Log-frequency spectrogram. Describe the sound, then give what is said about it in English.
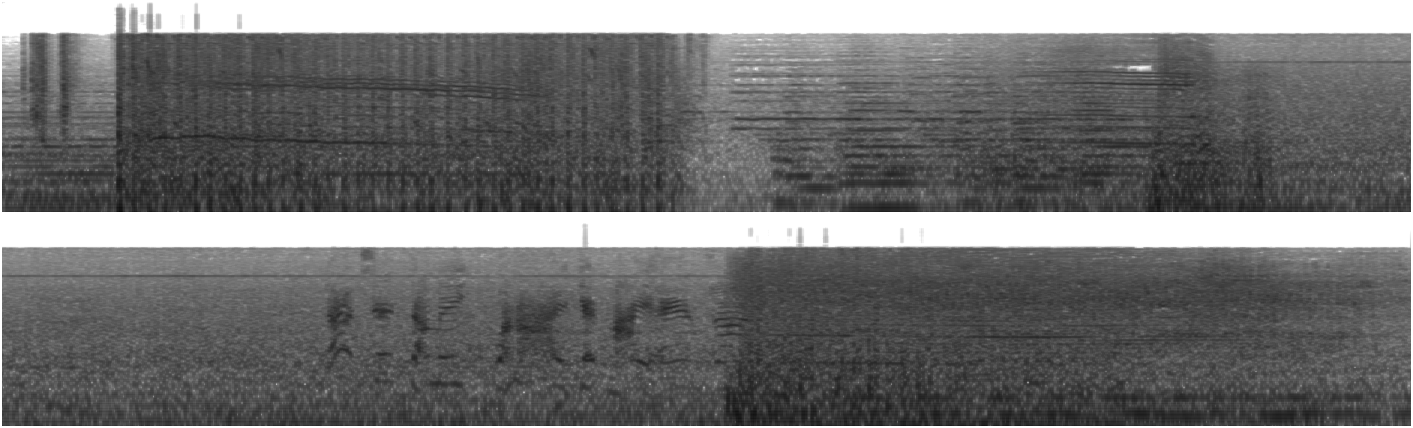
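Gunfire from a film scene in which a man is shot and falls into a huge spinning fan blade: loud bursts of rapid shots within a dense, continuous mix of other sound. “Wesker shoots Scarface and makes him fall into a huge spinning fan blade below.”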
